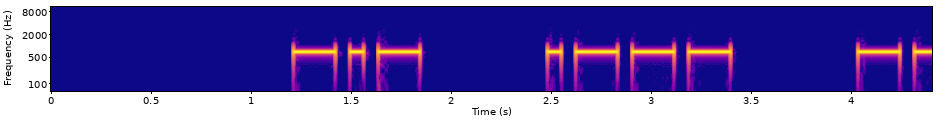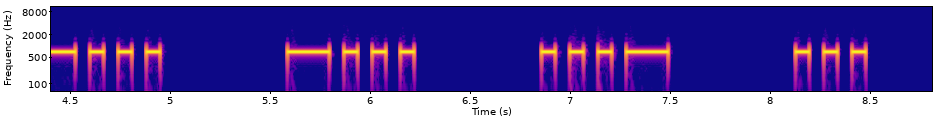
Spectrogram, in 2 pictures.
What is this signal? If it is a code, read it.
Morse code, heard as a keyed tone, about 17 wpm, spaced as for 10 wpm, 700 Hz. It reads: KJ7BVS
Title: USA Call Signs - 3x Character Spacing - 17wpm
